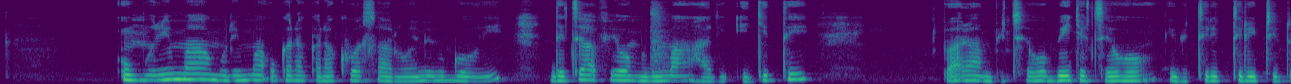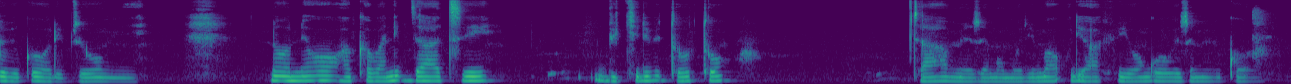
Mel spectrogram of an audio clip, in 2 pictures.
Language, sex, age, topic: Kinyarwanda, female, 18-24, agriculture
